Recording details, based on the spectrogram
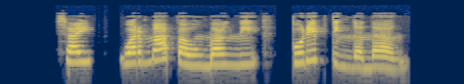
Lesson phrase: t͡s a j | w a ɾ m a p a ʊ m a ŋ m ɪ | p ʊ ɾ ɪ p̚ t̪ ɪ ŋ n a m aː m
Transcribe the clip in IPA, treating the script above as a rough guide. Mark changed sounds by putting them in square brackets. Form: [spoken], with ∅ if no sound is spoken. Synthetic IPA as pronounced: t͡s a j | w a ɾ m a p a ʊ m a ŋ m ɪ | p ʊ ɾ ɪ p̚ t̪ ɪ ŋ n a [n] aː [ŋ]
